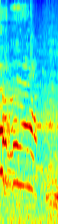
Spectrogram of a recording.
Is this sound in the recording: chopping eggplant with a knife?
no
